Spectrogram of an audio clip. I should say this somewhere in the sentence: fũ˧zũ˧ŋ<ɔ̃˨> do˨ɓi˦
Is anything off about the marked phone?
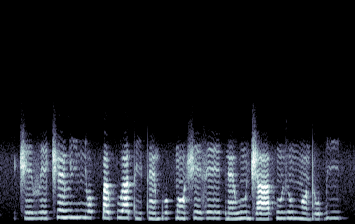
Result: no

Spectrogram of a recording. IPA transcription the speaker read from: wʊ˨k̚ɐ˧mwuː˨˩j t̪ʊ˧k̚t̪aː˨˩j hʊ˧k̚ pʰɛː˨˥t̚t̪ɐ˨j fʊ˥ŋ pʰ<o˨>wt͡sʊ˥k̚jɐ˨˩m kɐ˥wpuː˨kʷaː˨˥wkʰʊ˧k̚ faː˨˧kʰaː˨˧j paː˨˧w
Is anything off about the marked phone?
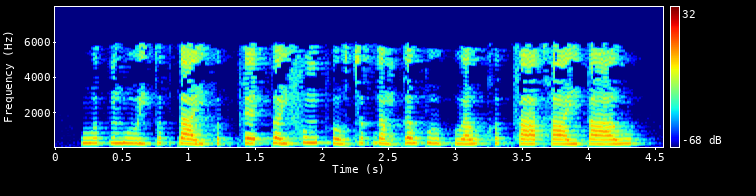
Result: yes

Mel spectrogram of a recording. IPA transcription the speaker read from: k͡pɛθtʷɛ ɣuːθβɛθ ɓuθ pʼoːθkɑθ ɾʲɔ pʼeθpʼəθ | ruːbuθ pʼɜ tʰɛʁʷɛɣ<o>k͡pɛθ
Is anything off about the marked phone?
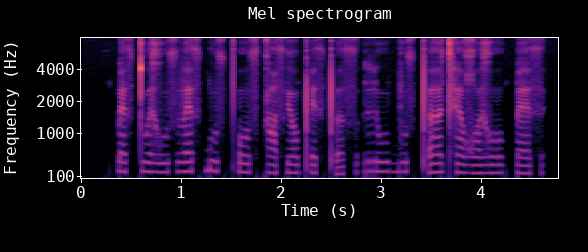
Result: yes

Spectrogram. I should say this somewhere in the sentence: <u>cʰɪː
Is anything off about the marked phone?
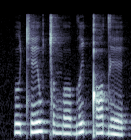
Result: no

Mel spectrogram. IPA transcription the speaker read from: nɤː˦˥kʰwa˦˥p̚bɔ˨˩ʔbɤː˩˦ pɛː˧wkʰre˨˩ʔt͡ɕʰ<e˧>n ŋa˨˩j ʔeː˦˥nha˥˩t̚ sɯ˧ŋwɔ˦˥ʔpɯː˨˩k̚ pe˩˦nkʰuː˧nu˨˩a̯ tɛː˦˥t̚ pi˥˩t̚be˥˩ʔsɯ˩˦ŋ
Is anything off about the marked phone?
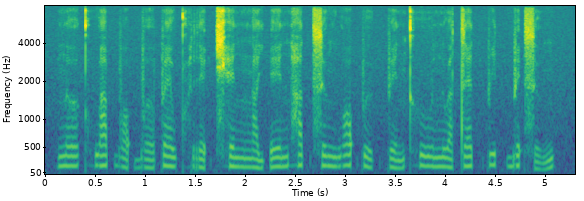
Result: no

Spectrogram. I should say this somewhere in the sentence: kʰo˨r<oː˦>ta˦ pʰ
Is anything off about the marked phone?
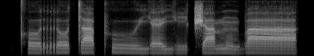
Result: yes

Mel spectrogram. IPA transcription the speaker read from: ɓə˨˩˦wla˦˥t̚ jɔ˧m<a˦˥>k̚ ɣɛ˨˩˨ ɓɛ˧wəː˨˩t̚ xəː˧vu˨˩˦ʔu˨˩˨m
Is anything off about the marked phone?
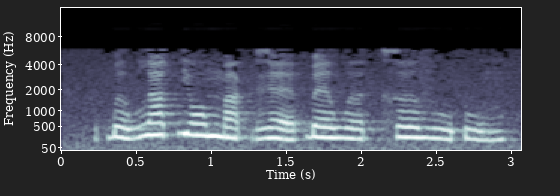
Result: yes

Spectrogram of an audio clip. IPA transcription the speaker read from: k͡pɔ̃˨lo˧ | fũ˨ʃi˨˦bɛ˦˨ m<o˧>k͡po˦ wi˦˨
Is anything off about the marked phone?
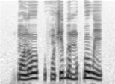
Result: no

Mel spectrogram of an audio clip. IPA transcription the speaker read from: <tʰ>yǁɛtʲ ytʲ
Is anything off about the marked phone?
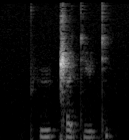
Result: yes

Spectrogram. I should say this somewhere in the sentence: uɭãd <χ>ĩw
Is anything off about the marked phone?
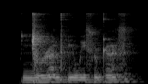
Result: yes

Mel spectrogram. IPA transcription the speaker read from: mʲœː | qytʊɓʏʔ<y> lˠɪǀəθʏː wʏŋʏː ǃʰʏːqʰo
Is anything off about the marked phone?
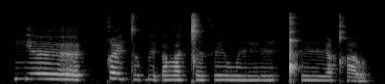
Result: yes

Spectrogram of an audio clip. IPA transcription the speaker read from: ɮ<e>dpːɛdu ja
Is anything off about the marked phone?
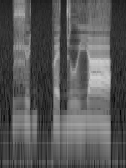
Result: yes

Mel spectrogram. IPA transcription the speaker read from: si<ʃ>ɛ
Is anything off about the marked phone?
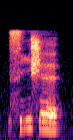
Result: no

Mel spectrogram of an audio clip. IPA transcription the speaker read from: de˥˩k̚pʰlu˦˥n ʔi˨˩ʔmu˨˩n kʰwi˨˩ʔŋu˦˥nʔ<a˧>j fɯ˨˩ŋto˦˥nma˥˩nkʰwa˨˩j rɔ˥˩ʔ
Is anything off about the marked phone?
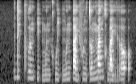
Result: yes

